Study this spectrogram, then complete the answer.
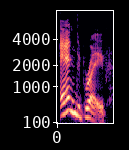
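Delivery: slow, loud, hammed-up admiration; mock impressed. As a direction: gush over them, playing amazed. Teacher acts impressed.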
